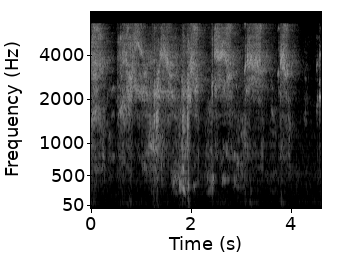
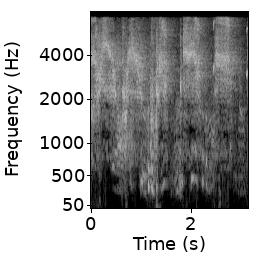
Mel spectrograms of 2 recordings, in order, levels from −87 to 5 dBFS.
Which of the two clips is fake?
first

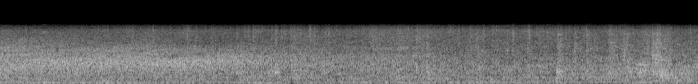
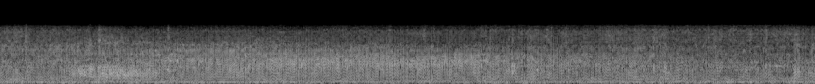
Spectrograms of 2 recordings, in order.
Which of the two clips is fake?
second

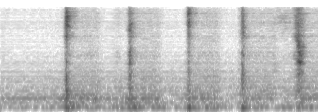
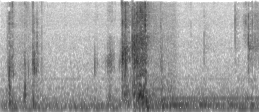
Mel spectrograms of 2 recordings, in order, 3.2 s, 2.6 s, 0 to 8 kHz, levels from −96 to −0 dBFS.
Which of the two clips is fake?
first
